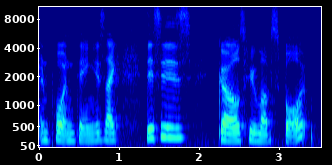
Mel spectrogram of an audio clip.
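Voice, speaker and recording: In an Australian accent, a woman speaks at a medium pitch on a very clean recording with a silent background. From Queensland, Sunshine Coast. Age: 30s. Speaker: podcast co-host. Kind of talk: casual chat.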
